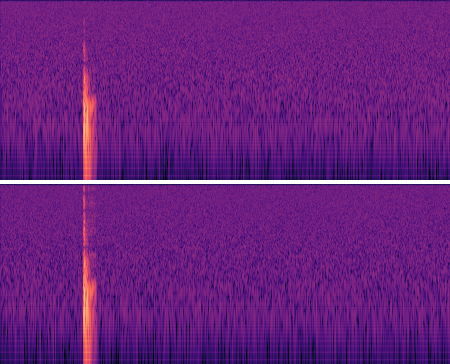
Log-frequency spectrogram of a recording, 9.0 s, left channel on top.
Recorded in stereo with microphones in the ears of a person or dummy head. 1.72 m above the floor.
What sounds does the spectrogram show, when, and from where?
1.6 s a thud: 70° right (ahead or behind)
